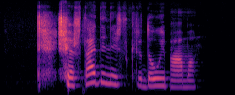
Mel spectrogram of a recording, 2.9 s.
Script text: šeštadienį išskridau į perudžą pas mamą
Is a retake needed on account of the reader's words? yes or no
yes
